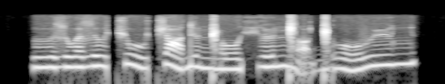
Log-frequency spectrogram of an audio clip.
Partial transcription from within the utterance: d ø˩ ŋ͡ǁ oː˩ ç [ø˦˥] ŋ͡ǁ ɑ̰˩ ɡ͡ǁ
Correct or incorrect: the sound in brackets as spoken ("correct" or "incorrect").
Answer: correct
